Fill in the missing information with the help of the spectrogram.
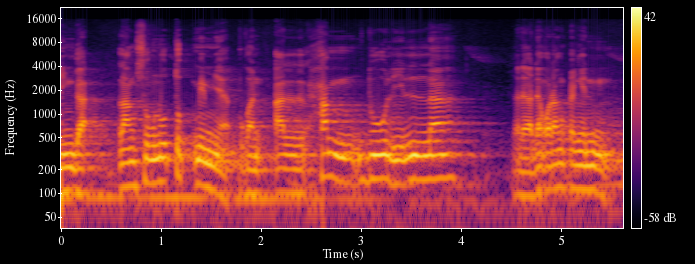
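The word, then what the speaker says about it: الحمد لله: enggak boleh ng misalnya Alhamdulillah itu keliru harusnya adalah Alhamdulillah bukan Alhamdulillah bukan Alhamdulillah yang benar adalah Alhamdulillah cara dipahami nah ini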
